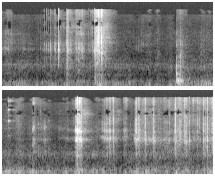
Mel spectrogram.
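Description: Kitchen knife cutting fruit for a fruit salad: a few separate sharp clicks and taps, about three strong strokes with smaller ones between.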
